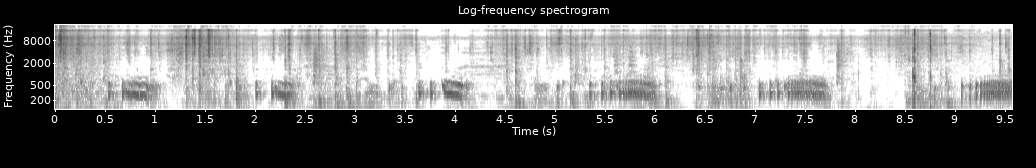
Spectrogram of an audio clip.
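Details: Low rolling coos from a Musaldom pigeon, a domestic breed, repeated roughly every two seconds indoors, each a throaty burbling phrase, with scattered clicks and shuffling noises.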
